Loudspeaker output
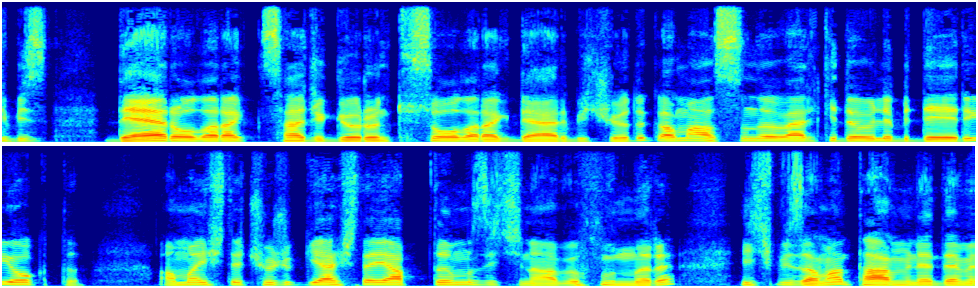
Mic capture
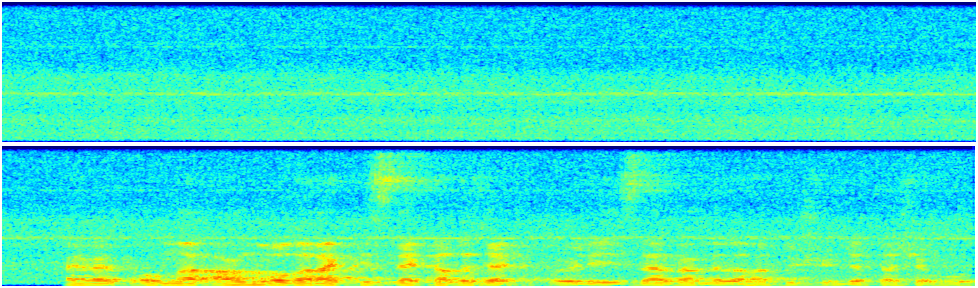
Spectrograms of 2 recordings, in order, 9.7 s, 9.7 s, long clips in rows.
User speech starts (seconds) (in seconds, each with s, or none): 5.2 s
